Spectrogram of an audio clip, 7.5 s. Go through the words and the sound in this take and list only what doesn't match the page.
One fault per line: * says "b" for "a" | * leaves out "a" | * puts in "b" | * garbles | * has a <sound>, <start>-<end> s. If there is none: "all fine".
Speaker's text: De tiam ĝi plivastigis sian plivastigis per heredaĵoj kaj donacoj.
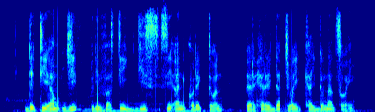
* says "kolekton" for "plivastigis"
* has a dropout, 5.6-5.7 s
